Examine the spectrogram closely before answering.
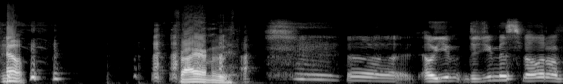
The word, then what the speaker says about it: Freiermuth: Pat Freiermuth? No. Freiermuth. Did you misspell it on purpose?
